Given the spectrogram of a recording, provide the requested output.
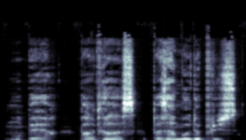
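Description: A man's voice: medium pitch, lively intonation, measured pace, darkish tone, husky, pitched above the performer's own voice. A man voicing a reserved young son, recovering from a wound, who speaks in an evasive, pleading way in a storybook reading.

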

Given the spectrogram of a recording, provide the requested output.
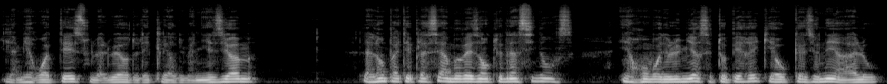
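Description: A man voicing a calm, methodical male police detective in an audiobook, with a measured, explanatory delivery. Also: medium pitch, natural voice. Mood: explaining. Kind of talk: audiobook character reading.

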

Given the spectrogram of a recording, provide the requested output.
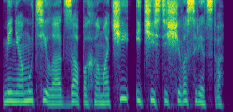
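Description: A woman narrating a first-person audiobook thriller in a steady, expressive way. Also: fairly low pitch, moderate pace, dry recording, studio quality.

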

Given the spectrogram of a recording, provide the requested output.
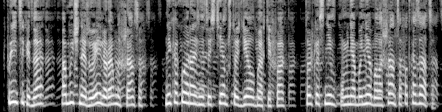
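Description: A man voicing an ancient demon in a little girl's body, haughty and mocking, in a booming, scornful way. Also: steady tone, normal speed, a little mellow, close to an everyday voice. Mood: calculating. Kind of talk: audiobook character voice.

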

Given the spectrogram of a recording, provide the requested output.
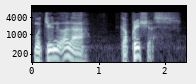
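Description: Slow, careful male radio English teacher. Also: medium pitch, lively intonation, no echo. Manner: slow, careful, spells letter by letter. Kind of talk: bilingual radio lesson, spelling out words. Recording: dull lo-fi radio sound, dry.

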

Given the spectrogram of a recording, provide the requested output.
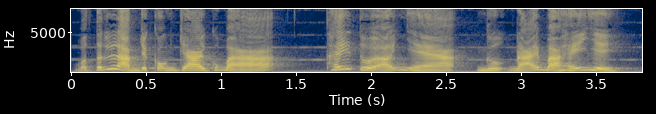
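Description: A woman voicing a spiteful young daughter-in-law who nags and scolds fast. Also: medium pitch, animated, fairly bright tone, faint music behind, natural voice. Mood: shrill scolding.

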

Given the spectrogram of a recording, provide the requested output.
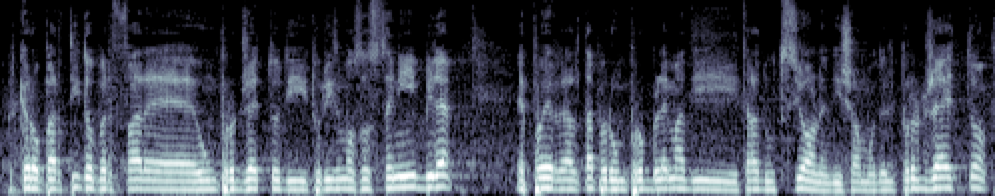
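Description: A man's voice: fairly high pitch, steady tone, mellow, a little hiss or hum. A young man, a former student, talking hesitantly on a radio show. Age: young adult. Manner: hesitant, halting, many fillers. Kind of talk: casual radio chat.

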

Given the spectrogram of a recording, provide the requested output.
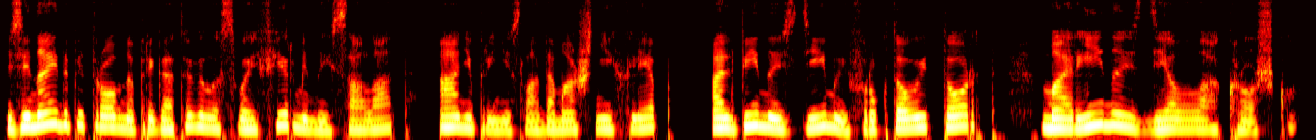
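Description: Woman, storybook narrator, even gentle reading, mid pitch, dry close sound. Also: normal speed, no echo.

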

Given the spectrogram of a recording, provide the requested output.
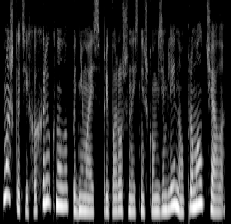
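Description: A woman narrates a romance novel in the first person with expressive, emotional delivery. Her voice sits low and mellow. The recording is close and completely dry. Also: brisk, dry recording. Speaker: audiobook narrator.

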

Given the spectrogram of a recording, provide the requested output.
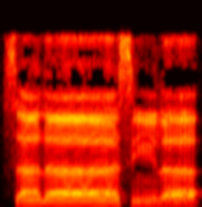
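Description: A man reciting single Quran words for a lesson, chanting each one slowly and drawn out. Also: medium pitch, fairly even intonation, clear, resonant tone, no echo, dull audio. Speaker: Quran reciter giving examples.

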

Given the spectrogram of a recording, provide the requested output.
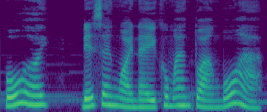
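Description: A woman voicing a small chatty daughter who pleads with her parents in a high childlike voice, with soft music behind. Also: brisk, lightly acted. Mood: eager.

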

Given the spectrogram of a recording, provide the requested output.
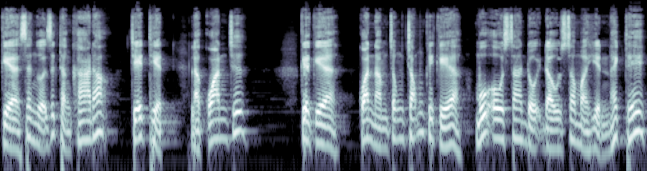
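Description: A man voicing a gossiping village woman who exclaims in excited wonder. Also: mid-range voice, measured pace, soft background music, voice pushed up. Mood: awed.

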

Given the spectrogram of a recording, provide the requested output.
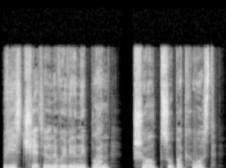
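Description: A woman narrates an audiobook in a low voice, steady and tense. The sound is close and dry, with no room behind it. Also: measured pace, no room sound. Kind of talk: scripted narration.

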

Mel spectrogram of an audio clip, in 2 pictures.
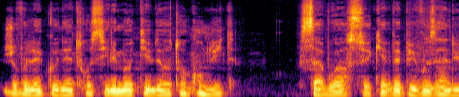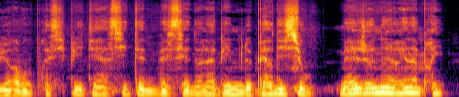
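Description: A man's voice: fairly low pitch, steady tone, normal speed, mellow, a little hiss or hum, lightly acted. A man reading as a stern old count. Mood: reproachful. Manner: stern, reproachful, lecturing. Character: stern older aristocratic male count, severe.

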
